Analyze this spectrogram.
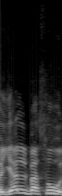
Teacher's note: با کا مخرج ہے دونوں ہونٹوں کا تر حصہ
